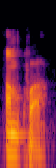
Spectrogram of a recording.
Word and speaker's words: Umpqua: And if she's not welding away in the shop, then she's outside either gardening or exploring the great North Umpqua.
